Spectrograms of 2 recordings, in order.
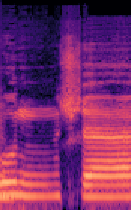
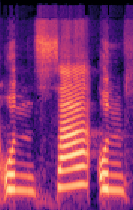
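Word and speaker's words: أنثى: Jadi jangan keliru, jangan unsa dibaca unsa. Banyak sekali, enggak hanya jenengan. Wa ma khalaqadz dzakara wal unsa. Banyak yang baca begitu. Padahal sebenarnya itu huruf apa? Sa.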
